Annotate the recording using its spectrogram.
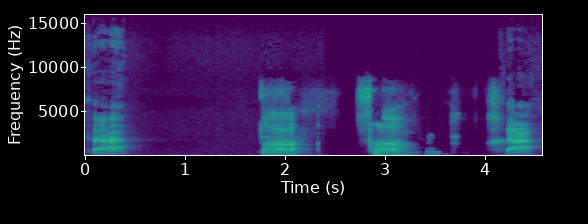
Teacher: सीन में सीटी होती है, सा में नहीं होनी चाहिए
